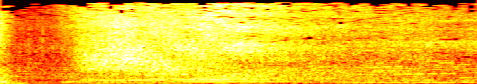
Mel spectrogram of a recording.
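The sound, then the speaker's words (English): A taxi speeds off in pursuit, its engine roaring in a broad, loud rush that swells within the first second, peaks, then eases into a steady drone to the end. “That old woman's getting into a taxi. I better step on it. Taxi! Taxi! Hey, man, follow that vehicle.”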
